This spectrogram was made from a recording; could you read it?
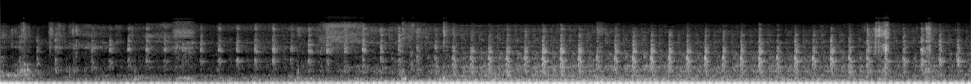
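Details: Land Rover Discovery idling warm after 30 minutes of running without overheating: sharp, even ticking at nearly three per second over a steady idle; suspected exhaust manifold leak, not confirmed.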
